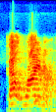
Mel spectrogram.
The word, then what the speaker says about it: Veltliner: Say that for me again, because I've been mispronouncing this forever. Okay, Betliner. Gruner Vetliner. Veltliner. Okay, thank you. People say built leaner, whatever.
